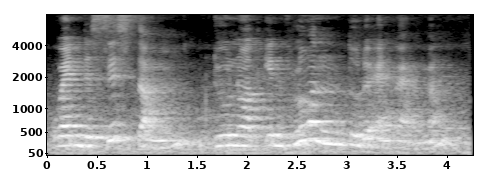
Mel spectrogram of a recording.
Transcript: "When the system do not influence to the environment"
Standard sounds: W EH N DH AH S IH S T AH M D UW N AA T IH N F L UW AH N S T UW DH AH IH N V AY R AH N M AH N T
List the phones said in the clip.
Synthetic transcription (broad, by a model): W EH N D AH S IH S T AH M D UW N AA T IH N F L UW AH N T UW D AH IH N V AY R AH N M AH N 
